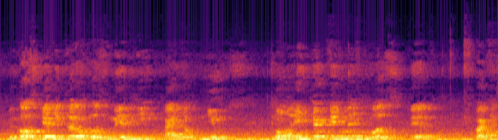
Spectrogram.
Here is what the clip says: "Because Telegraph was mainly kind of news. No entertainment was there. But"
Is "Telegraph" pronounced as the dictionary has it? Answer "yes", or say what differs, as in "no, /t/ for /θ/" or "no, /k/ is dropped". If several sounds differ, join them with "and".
no, /ɹ/ is dropped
